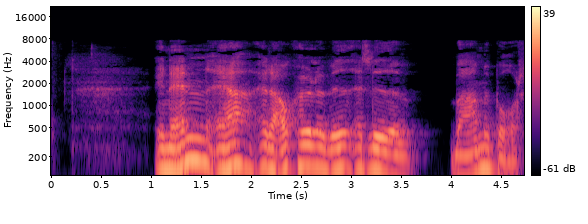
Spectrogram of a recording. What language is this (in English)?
Danish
